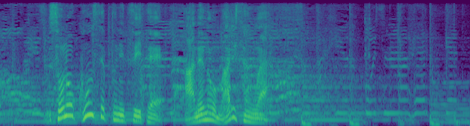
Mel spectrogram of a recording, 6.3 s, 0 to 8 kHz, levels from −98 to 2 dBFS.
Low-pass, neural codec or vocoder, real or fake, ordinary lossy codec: 7.2 kHz; none; real; none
